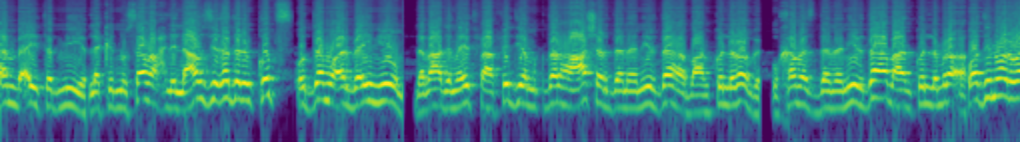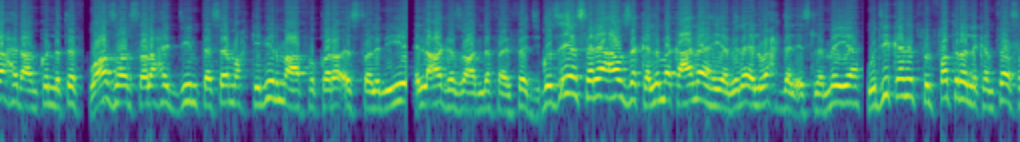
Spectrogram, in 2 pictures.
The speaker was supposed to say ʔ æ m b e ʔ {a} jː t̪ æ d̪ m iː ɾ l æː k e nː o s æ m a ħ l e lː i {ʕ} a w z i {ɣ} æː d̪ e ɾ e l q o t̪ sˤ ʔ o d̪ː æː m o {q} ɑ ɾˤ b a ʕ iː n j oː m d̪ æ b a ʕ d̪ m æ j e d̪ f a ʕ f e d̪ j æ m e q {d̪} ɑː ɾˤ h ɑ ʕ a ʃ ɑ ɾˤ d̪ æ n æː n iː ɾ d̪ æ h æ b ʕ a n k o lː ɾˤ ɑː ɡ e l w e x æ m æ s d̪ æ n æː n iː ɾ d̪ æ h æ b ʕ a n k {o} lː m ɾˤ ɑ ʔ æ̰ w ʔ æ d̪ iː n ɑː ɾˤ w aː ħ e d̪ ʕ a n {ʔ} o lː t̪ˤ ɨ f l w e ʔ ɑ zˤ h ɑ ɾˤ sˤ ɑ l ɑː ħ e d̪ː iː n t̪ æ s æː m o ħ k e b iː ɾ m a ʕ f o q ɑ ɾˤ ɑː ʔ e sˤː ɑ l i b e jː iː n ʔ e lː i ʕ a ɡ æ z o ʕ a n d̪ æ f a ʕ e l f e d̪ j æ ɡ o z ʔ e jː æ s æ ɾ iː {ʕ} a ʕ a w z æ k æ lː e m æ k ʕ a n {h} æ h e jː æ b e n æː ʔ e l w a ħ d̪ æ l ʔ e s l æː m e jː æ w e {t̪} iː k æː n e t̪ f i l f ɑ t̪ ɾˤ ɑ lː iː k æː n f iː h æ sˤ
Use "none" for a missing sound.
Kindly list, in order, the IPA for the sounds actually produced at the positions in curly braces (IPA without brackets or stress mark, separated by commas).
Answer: æ, ʕ, ɣ, ʔ, d̪, o, k, ʕ, h, d̪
